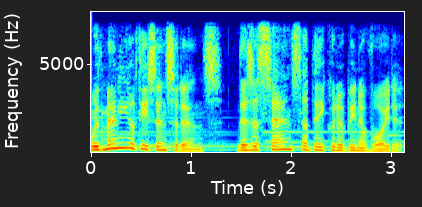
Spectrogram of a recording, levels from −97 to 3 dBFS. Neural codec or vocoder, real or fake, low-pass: none; real; 7.2 kHz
